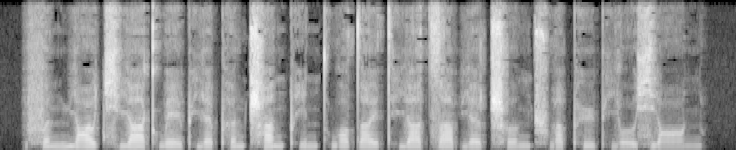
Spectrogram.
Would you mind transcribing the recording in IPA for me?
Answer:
f ə˨˩ n m j ɑ˥ ʊ̯ t͡ɕʰ j ä˥ kʰ w e˧˥ ɪ̯ pʰ j ɛ˨˩ pʰ ə˧˥ n ʈ͡ʂʰ a˥˩ n pʰ i˧˥ n t̪ʰ w ɔ˥˩ t̪ a˧˥ ɪ̯ t̪ʰ j ä˥ t͡s ä˥ p j ɛ˧˥ ʈ͡ʂʰ ɤ˨˩ ŋ ʈ͡ʂʰ w ä˦ pʰ y˥˩ pʰ j o˨˩ ʊ̯ ɕ j ɑ˥ ŋ

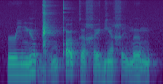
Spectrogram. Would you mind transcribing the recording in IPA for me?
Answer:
ɹ i˧ m ɾʲ o˥˧ ɡ͡ǁ o˩˧ m qʼ ṵ˥ k ə˧˩ χ e˩˧ ɡʲ ẽ˧ χ i˩˧ m ə˥˧ m

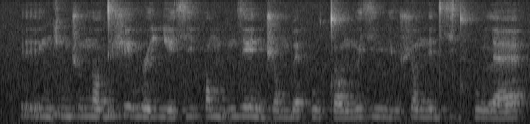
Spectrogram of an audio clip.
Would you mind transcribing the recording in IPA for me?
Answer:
r ɪ ŋ ɡ i n d͡ʒ u n ɔ d ɪ ʃ e v ə˞ ʎ e sʲ e h ɔ m b u n z e n d͡ʒ ɔ m b ɛ f u t ɔ n u zʲ u nʲ u ʃ ɔ n e d sʲ ɛ d f u l æ

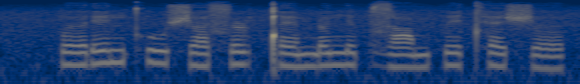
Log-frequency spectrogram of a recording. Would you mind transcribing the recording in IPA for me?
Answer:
p ə ɾ e n kʰ u ʃ ɐ s ə˞ ɭ ǃ ɛ m ɽ ə n ɾ e p z ɑ m p e tʰ ɛ ʃ ə

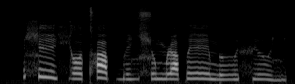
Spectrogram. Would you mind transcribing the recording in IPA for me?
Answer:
ɬ e ç ʌː tʰ a p b e ʎ ɬ ɯ m ɭ a p eː m ɾ ɯː fʲ ɯ ʎ

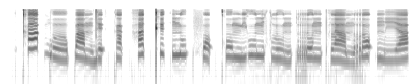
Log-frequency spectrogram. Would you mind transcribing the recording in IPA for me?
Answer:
kʰ a˥˩ ʔ b ɤː˩˦ p a˨˩ m d e˨˩ ʔ k a˨˩ k̚ h a˥˩ t̚ kʰ e˥˩ k̚ n u˦˥ ʔ f ɔ˨˩ ʔ kʰ o˧ m j u˧ n k l u˩˦ n p r o˧ n pʰ l a˨˩ m r ɔ˥˩ ʔ m i˦˥ a̯

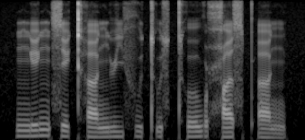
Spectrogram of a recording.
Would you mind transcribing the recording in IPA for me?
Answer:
ŋ e ŋ s e kʰ a ŋ ʉ j f u tʼ u s tʰ o w ħ a s pʼ a ŋ

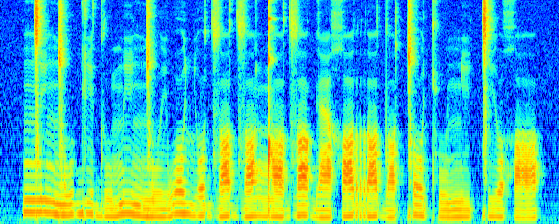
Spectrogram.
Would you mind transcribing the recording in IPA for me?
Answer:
ŋ͡ǀ i˥ ŋ͡ǀ u˨˥ ɡ i˥˨ d u˩ m i˥˨ ŋ͡ǀ u˩ i̯ w o˥ ʎ o˨˥ d͡z ɒ˨˥ d͡z ɒ˨˥ ŋ͡ǃ ɒ˧˩ d͡z ɒ˥ ɡ æ˩ χ ɒ˨˥ r ɒ˨˥ d ɒ˩ ǀ o˥˨ cʰ u˩ ɲ i˧˩ ǀ i˥˨ u̯ χ ɒ˨˩˦

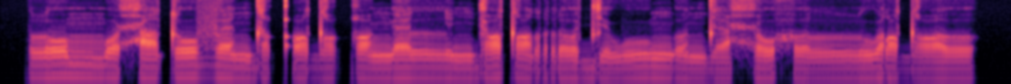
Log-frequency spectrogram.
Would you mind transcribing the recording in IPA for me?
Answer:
l o mː o ħ a t o v ɛ n d i qʼ i dˤ ɤ q ɤ ŋ ɛ lː i ŋ ɡ e tˤ a r ɤ dʲ ɛ w u ŋ ɤ n d ɛ ħ o h ɤ lː u ɾ u dˤ ɤ

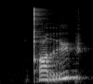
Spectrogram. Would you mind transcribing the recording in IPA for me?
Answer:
qʼ ɑ r y b

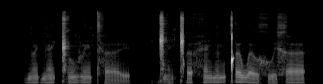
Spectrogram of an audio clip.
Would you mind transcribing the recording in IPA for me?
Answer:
ɡ ə̃˨ ɪ̯ ɡ ɛ̃˨ ɪ̯ ǁ ũ˨ v ẽ˦ tʰ ɜ˨ ɪ̯ | ɡ͡ǁ ɛ̃˨ ǁ ə˨ h ɛ̃˦ ɡ ə̃˦ n ǃ ə˦ w ə˨ ʊ̯ x u˨ ɪ̯ x ɜ˦

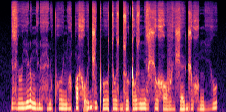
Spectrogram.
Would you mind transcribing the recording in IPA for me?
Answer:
z i̤ ɹ iː ɳ ʊ ŋ i̤ ɳ ɛ̤ h e̤ ɳ o̤ pʰ ʊː y̯ n ṳ qʷ e x o̰ i̯ d͡ʒ i pʼ ʊː t ʊː z d͡z u ʈ o z n i z ʃ ʊ x ɔ v e̤ ʃ ɛ y̯ d͡ʒ u x ṳ ŋ i̤ u̯

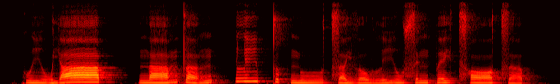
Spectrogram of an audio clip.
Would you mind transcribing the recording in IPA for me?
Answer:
kʷ iː˨˩ w j aː˥ p̚ | n̪ aː˨˥ m t̪ ɐ˨˥ ŋ | l iː˥ p̚ t̪ ʊ˨ k̚ n̪ uː˨ t͡s ɐ˨ j l o˨˩ w l iː˨ w s ɪ˧ ŋ p e˧ j t͡sʰ ɔː˨˧ t͡s ɐ˨˥ p̚

